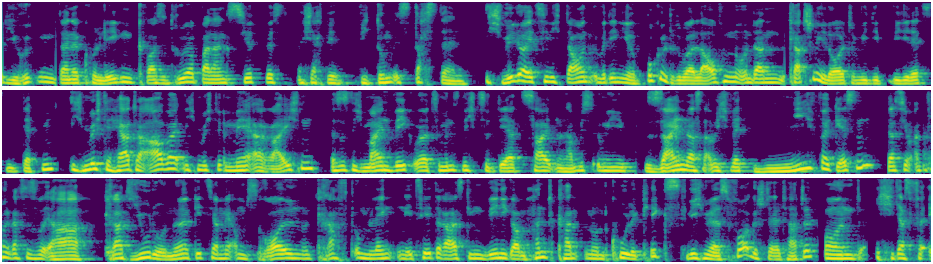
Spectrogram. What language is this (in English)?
German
